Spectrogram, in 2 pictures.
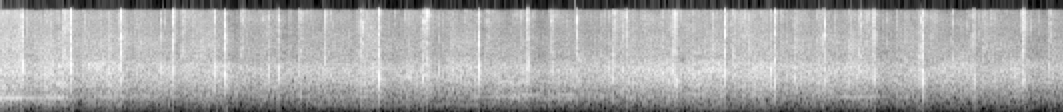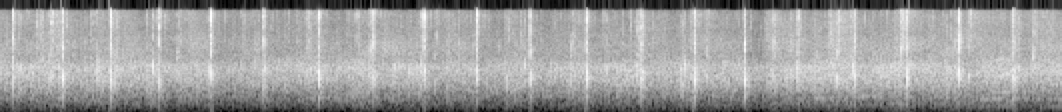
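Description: Audience applause: many hands clapping densely and evenly, straight after the final held note of the choir's song cuts off at the very start.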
